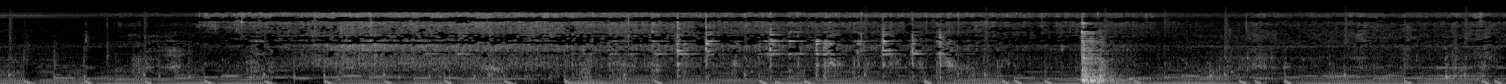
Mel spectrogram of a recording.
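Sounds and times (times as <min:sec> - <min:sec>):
spoon scraping and clinking pans: 0:05.8 - 0:10.1
loud metal clank: 0:10.8 - 0:11.4.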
